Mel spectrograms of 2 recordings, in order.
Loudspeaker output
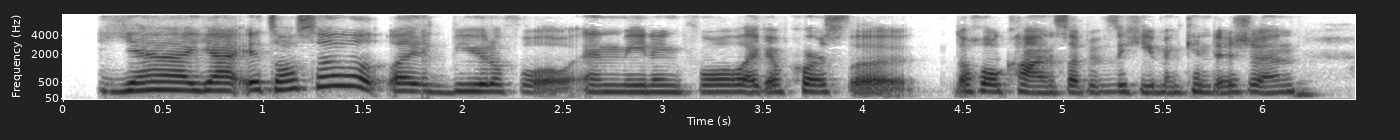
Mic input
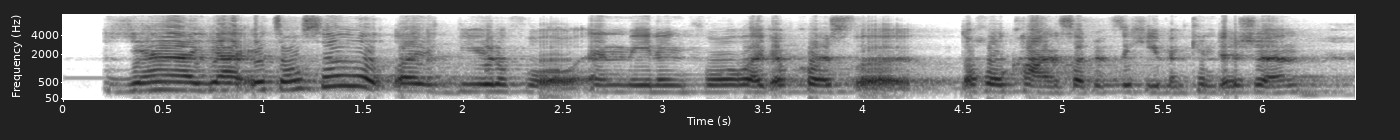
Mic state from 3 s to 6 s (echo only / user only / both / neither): echo only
